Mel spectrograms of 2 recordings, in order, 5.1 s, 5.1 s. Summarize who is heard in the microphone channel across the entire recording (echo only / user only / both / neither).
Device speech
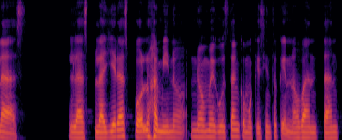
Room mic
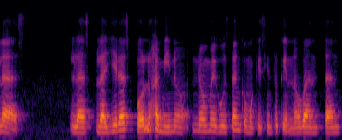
echo only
